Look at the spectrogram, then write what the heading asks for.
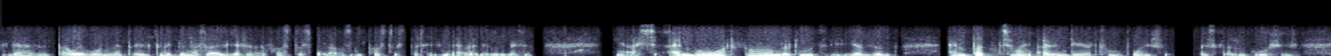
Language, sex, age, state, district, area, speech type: Kashmiri, male, 60+, Jammu and Kashmir, Shopian, rural, conversation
